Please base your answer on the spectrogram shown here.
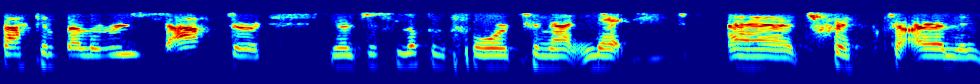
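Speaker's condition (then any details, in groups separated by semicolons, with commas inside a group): Cleft palate; Belarus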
